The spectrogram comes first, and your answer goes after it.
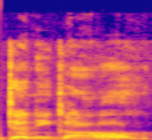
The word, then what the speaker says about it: Donegal: By FYI, it's pronounced more like Donegal.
